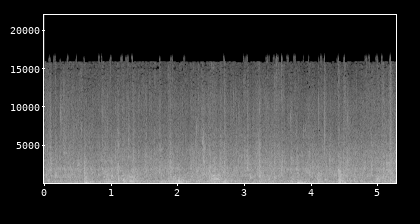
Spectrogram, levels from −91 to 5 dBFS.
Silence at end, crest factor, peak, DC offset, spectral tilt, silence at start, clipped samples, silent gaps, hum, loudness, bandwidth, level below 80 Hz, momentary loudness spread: 0 s; 18 dB; -4 dBFS; under 0.1%; -3 dB/octave; 0 s; under 0.1%; none; none; -21 LUFS; 17 kHz; -40 dBFS; 2 LU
